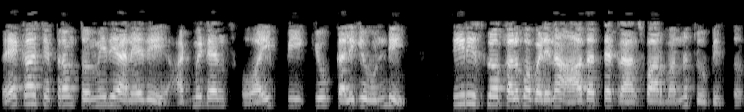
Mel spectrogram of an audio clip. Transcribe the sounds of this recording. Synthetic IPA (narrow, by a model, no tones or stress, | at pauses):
ɾɛːkaːt͡ʃit̪ɾɐmt̪o̞mːid̪iɐne̞ːd̪iɐɖmiʈensʋɐjpiːkjuːkɐliɡiuɳɖi | siːɾiːslo̞ːkɐlupɐbɐɽinɐaːd̪ɐt̪jɐʈɾaːnspʰaːɾmɐɾnut͡ʃuːpist̪ud̪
